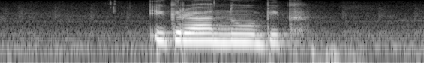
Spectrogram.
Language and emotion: Russian, neutral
